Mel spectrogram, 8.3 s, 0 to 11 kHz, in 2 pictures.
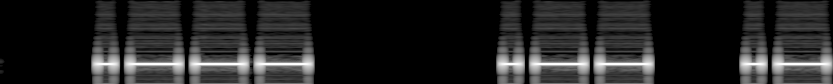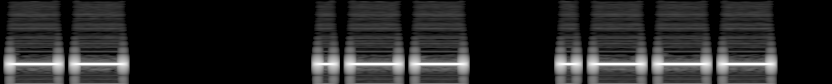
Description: Morse code, heard as a keyed tone, about 15 wpm, 800 Hz. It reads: J W J W J
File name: morse mp3 / lecon7-vitesse 14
